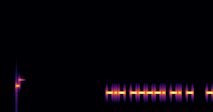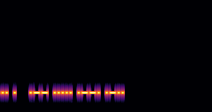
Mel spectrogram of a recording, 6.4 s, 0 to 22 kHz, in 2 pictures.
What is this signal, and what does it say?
Morse code, heard as a keyed tone, about 40 wpm, 700 Hz. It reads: K9NT DE W5PL
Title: USA Callsign DE Callsign - 4 Characters - 40wpm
